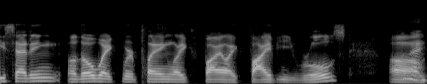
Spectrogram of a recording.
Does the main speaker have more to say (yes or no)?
yes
